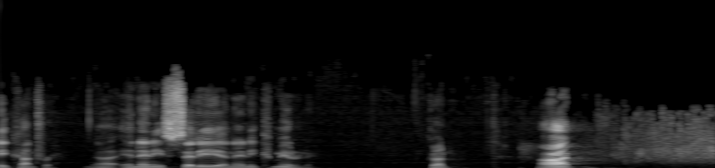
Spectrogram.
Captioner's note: applause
